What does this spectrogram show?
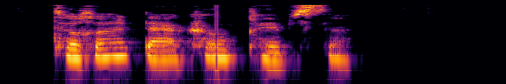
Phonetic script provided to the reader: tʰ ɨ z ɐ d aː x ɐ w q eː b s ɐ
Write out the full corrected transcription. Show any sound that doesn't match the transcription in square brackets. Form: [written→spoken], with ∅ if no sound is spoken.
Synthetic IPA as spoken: tʰ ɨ [z→ʁ] ɐ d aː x ɐ w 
